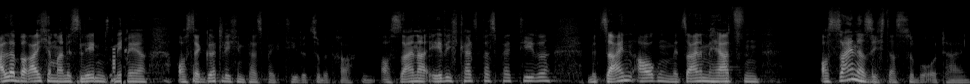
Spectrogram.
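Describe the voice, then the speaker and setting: A man's fairly high voice, a plain, everyday voice, with lively intonation at a fairly quick pace. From western Germany, Leverkusen. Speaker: mission organization speaker. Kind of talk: church talk.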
